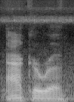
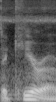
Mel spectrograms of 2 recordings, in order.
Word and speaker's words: Akira: I pronounced your name Akura in my head. It's Akira, right? The accents on the eye.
